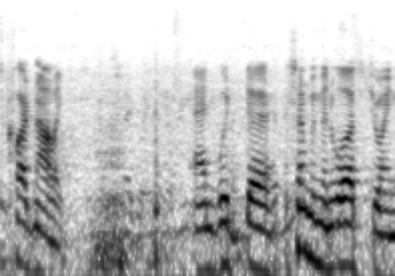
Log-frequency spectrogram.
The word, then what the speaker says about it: Cardinale: Okay, we have Cardinal. Yes. I know it's hard to pronounce. Yes. The name is Cardinale.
